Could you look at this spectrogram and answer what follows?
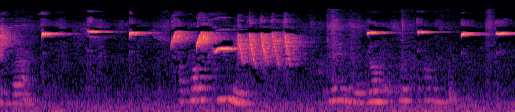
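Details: Caged Horsfield's bush lark, perched relaxed, sings a long varied run: thin high whistles about every half second, a burst of buzzy rasping notes, then lower warbled phrases; a faint voice may be underneath.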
